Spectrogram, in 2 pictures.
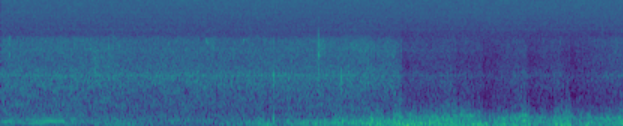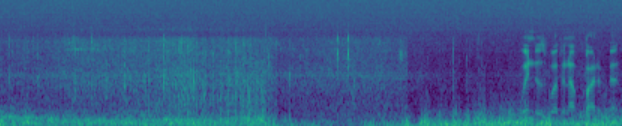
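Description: Strong wind buffets the microphone on a Downey street corner, a loud continuous low rumble with gusty surges that fills the whole stretch, with some traffic-like noise mixed in.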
